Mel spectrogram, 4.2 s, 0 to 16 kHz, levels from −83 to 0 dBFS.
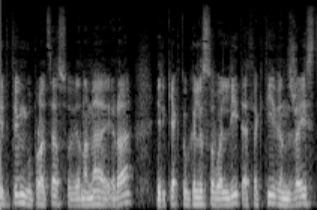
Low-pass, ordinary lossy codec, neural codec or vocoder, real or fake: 14.4 kHz; AAC, 48 kbps; none; real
